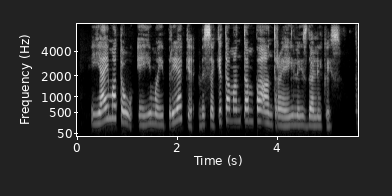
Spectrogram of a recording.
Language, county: Lithuanian, Vilnius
